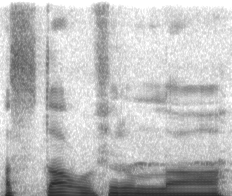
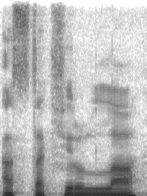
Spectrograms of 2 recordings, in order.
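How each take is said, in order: First: The word is pronounced carefully, with clear sounds. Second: The word is pronounced carelessly, with unclear sounds. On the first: The speaker calls it right. "আপনাকে পড়তে হবে ... এভাবে পড়তে হবে" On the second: The speaker calls it wrong. "এভাবে পড়ি, উচ্চারণ হচ্ছে না"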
